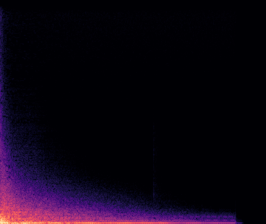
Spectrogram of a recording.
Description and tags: One instrument I've always been very fond of is the timpani. However, I've only ever been able to use free samples.
The result: this, a most singularly powerful timpani. In my opinion the results are most pleasing and I doubt one can find a timpani with more power and force then this for free.
drums, percussion, timpani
